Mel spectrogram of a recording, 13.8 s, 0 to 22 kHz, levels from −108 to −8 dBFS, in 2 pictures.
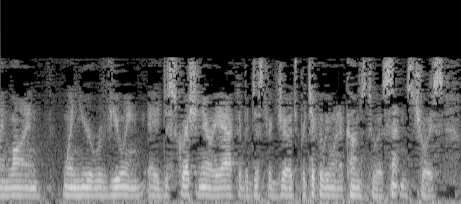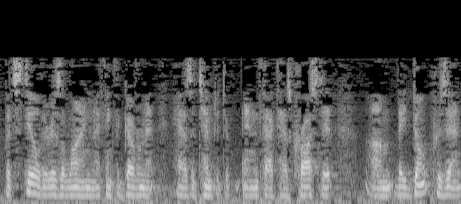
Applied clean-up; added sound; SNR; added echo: none; none; none; none.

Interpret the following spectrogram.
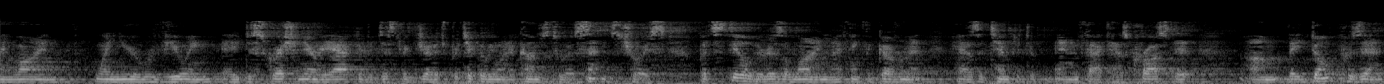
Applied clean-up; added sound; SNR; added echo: none; none; none; reverberation time 2.9 s.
